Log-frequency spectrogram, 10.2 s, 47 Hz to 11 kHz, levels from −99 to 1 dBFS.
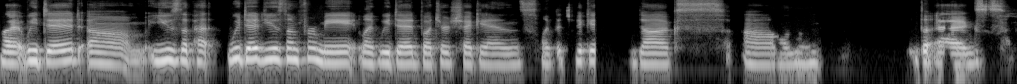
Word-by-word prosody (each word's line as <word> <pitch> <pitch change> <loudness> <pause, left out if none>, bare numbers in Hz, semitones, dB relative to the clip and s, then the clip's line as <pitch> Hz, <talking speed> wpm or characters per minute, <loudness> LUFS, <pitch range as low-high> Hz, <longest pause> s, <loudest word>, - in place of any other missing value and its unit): ...but 185 -2 +3
we 210 0 +7
did, 205 +1 +3
um, 175 - -3
use 215 0 +3
the 210 - +3
pet 200 -1 -5
we 240 +3 +3
did 235 +1 +8
use 230 0 +4
them 235 -1 +4
for 240 +2 0
meat, 185 -3 +2
like, 185 -1 -1
we 185 - +3
did 180 -1 0
butcher 175 +1 -3
chickens, 170 -1 -6
like 165 -1 -7
the 205 - -7
chicken, 205 +1 +1 0.4
ducks, 175 -1 -4 0.2
um, 170 +1 -6 1.0
the 190 -2 +2
eggs. 170 +4 -2
185 Hz, 145 wpm, -23 LUFS, 170-205 Hz, 1.0 s, did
